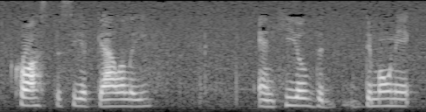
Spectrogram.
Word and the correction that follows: demoniac: I can't say that word, demoniac, how do you say it, honey? Demoniac. Thank you.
